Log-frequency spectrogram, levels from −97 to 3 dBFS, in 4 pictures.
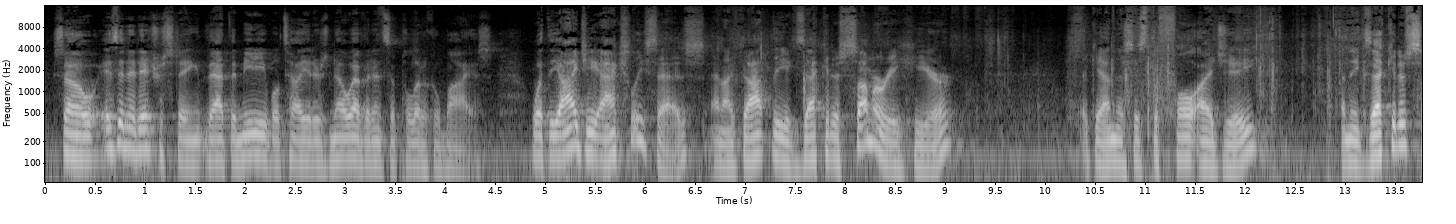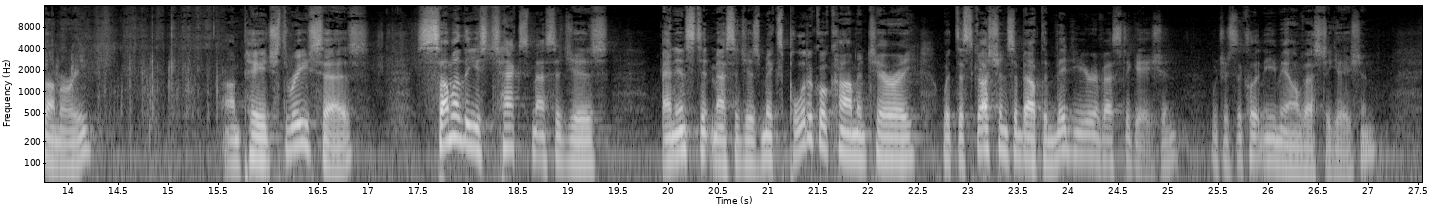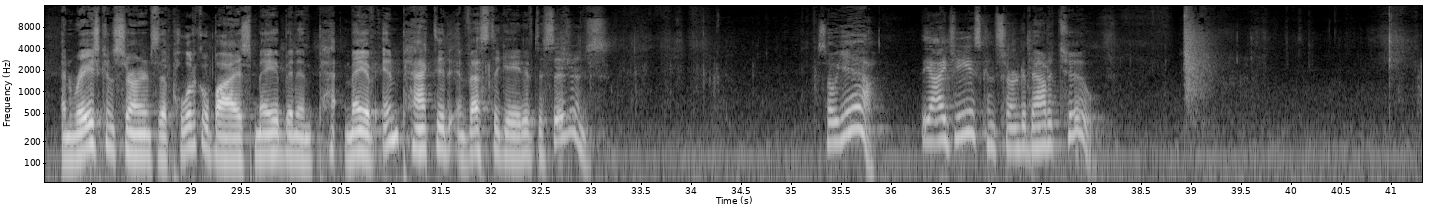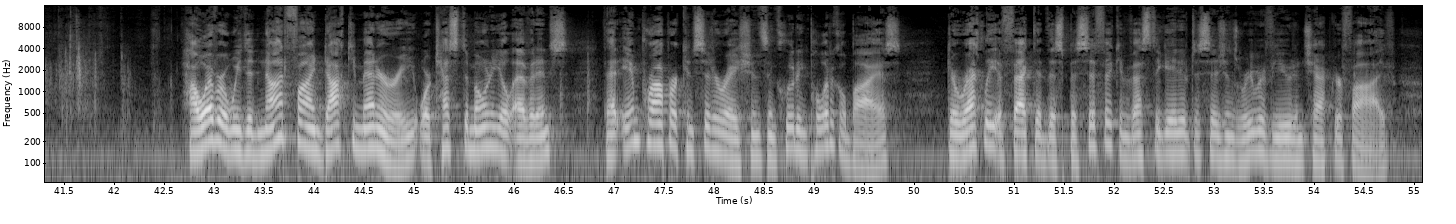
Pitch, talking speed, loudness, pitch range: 125 Hz, 125 wpm, -23 LUFS, 110-150 Hz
